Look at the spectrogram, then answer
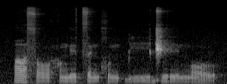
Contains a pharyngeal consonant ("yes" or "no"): no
